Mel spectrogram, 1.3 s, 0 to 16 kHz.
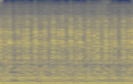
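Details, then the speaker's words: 2015 S550 Mustang (built December 2014), manual, idling in neutral with the clutch out: rapid regular knocking rattle over the idle that sounds like a failing piston but is fourth gear loose in the transmission; it goes silent with the clutch pushed in. "that is full course of screaming right there and there's the transmission that's not the motor that's not anything up front that is fourth gear flying around in the transmission"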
